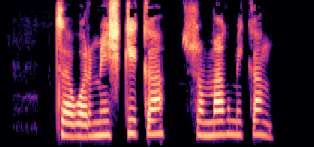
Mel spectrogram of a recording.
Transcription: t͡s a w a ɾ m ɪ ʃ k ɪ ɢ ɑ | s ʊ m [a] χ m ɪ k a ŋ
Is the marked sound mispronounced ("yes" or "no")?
yes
